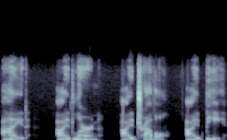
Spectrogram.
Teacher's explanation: It sounds like the word I plus a soft D.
